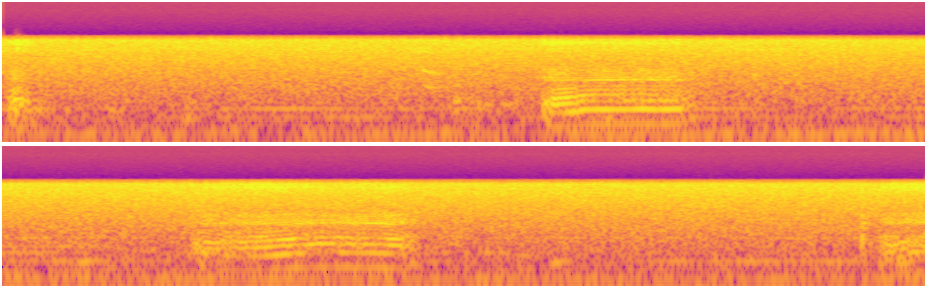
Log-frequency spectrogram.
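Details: Person snoring: two rattling, buzzing snores about four seconds apart over steady background hiss.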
